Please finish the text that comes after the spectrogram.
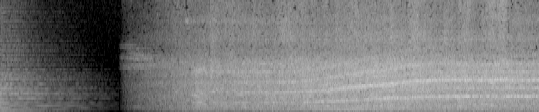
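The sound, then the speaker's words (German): A brief fading tone gives way to a passenger train travelling from Kolkata to Kakwip, rolling on its rails. A steady rumble builds in loudness, with high metallic wheel squeals drifting over the clatter. “Von Kalkutta fährt unser Zug nach Kakwip, einem Außenposten der Neuzeit mit Kinos und Banken, Restaurants und Hotels.”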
